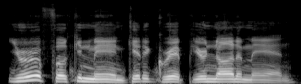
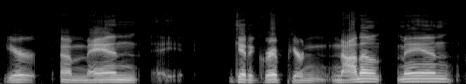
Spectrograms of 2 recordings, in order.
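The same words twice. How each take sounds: First: Loud, mocking insult; angry yell. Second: Drawn-out, mocking imitation; slow mocking. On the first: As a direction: spit it out like an angry troll. Quoting hostile commenter, acted. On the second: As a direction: stretch each word to mock them. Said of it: "you were telling her".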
